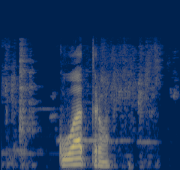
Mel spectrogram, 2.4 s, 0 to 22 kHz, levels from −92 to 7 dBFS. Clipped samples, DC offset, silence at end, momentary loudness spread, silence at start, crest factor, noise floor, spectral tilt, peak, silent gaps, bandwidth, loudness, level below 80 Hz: under 0.1%; under 0.1%; 0.5 s; 27 LU; 0.25 s; 22 dB; -55 dBFS; -6.5 dB/octave; -6 dBFS; none; 9 kHz; -25 LUFS; -70 dBFS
